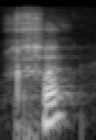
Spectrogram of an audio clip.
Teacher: on force l'air à circuler par l'obstacle qui est créé par la langue contre le palais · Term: fricatives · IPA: [γ]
